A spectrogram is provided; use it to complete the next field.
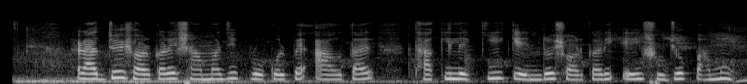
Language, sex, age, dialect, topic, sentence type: Bengali, female, 18-24, Rajbangshi, banking, question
